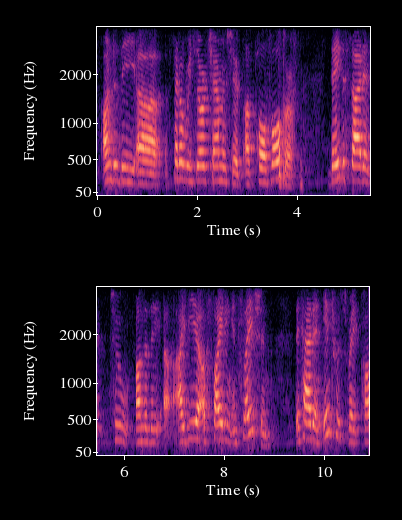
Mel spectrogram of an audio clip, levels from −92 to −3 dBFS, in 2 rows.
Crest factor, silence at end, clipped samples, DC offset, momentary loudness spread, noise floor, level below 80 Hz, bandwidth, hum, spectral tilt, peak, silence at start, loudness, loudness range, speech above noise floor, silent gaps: 20 dB; 0 s; under 0.1%; under 0.1%; 16 LU; -62 dBFS; -70 dBFS; 4 kHz; none; -8.5 dB/octave; -6 dBFS; 0.1 s; -26 LUFS; 2 LU; 36 dB; none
